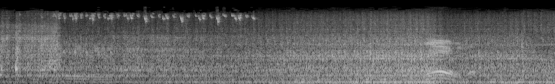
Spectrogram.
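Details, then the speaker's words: Hyundai just after cold start: idle low and lumpy, sagging as if about to die; owner suspects not enough fuel when cold, idle air control not raising idle; stall-prone. "so that's what it needs more fuel when it's cold anybody can answer what I have to do to make it get more fuel when it's cold wouldn't have to come here every morning and start it up and watch it Stall"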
